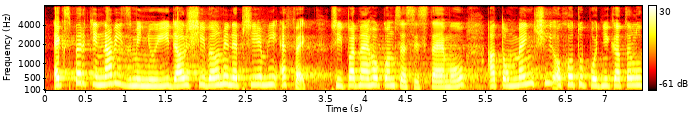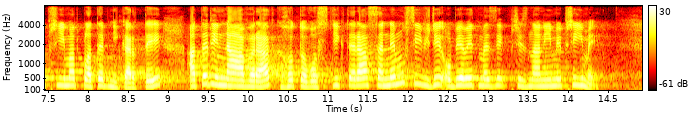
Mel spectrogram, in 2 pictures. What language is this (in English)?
Czech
